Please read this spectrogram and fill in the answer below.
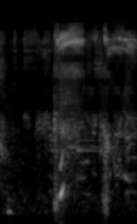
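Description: A boy making a loud, wordless vocal noise about a second in: a wail that rises in pitch with a breathy hiss, followed by a shorter second cry.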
